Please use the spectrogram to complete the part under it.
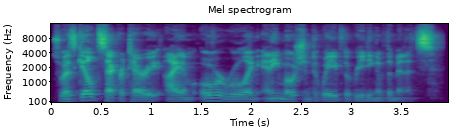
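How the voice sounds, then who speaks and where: A man voicing a formal, measured guild secretary running a meeting in a fantasy audiobook. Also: deep voice, lively intonation, fairly bright tone. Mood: officious. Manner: officious, measured, formal wording. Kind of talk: audiobook character dialogue.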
